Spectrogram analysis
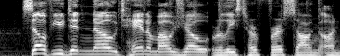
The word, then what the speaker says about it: Tana Mongeau: to get demonetised so if you didn't know Tana mojo released her first song on Monday yes it is pronounced Tana mojo it's not pronounced Tana mangu Tana Mongoose Hanuman geese 9:10 Amazo and it certainly is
